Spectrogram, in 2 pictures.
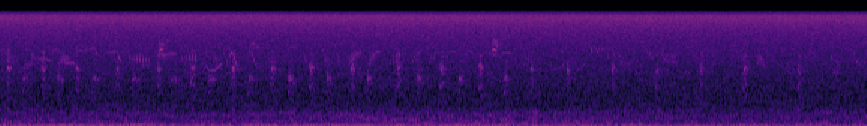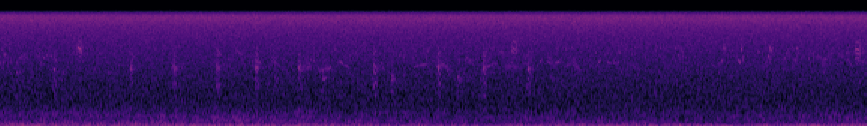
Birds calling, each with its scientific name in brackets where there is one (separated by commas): Erckel's Francolin (Pternistis erckelii), Red-billed Leiothrix (Leiothrix lutea), Eurasian Skylark (Alauda arvensis), Hawaii Amakihi (Chlorodrepanis virens), House Finch (Haemorhous mexicanus)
